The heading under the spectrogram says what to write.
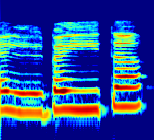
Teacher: لام یہاں پر لام قمریہ ہے، اس کو ہم ظاہر کریں گے، یا ساکن سے پہلے زبر ہے تو ہم بیتا نرمی سے موڑیں گے، ٹھیک ہے؟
